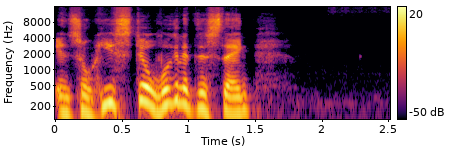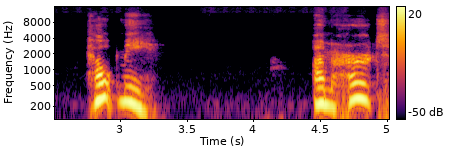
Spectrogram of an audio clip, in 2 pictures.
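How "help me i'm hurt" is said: imitated woman's voice, higher pitch. Retelling a story where a creature in the woods calls out: woman's voice. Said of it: "this thing says this in a woman's voice".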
